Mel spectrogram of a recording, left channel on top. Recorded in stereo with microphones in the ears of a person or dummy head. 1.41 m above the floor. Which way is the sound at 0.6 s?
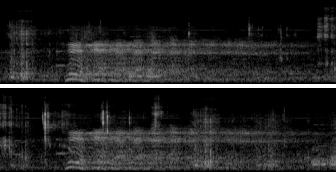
20° left (ahead or behind).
